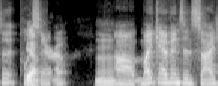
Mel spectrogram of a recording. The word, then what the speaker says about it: Pelissero: It is Tom Pelissero, I think is how you pronounce it. Pelissero.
